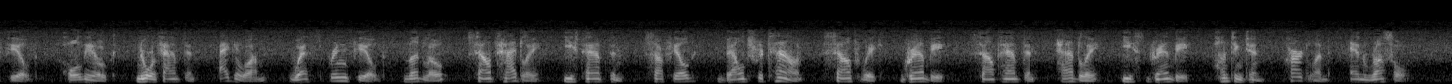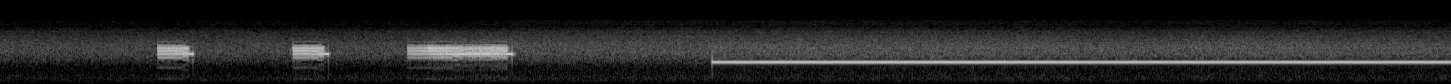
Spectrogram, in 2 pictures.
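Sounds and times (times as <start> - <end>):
digital data tone bursts: 16.1 - 16.5, 17.5 - 17.9, 18.6 - 19.7
steady warning alarm tone: 21.6 - 29.0.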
